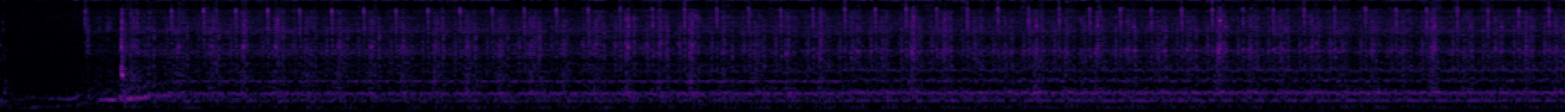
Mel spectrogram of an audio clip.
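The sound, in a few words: sewing machine hemming fabric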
